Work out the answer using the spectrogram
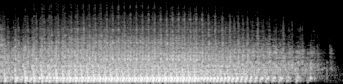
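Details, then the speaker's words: Wheel Horse tractor twin Briggs & Stratton after a dead-cylinder repair, with one plug disconnected so it runs on a single cylinder: even, regular firing pulses with no misses until it dies; normal running on one cylinder. "so it runs evenly on each cylinder then i'll take it for a quick ride"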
